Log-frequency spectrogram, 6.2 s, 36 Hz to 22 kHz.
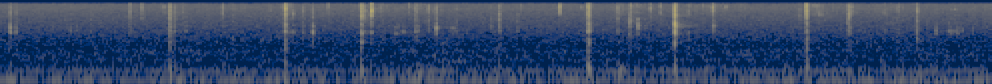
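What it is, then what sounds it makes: Bar soap being shaved. A solid green striped bar of soap, held in the hand, is shaved with a utility knife blade as flakes fall away. The result is a quiet run of about 14 sharp, bright clicks and scrapes with almost no ring, scattered irregularly over a low steady hum.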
